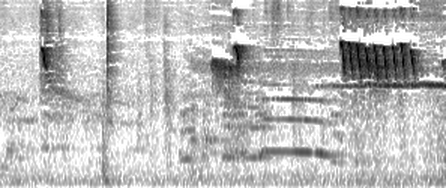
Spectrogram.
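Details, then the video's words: Java sparrow (gelatik wingko) song mixing sharp isolated high clicks, a drawn-out thin whining note sliding slightly, then a fast run of about nine crisp high ticking notes at the end; faint background noise throughout. "suara burung gelatik wingko"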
